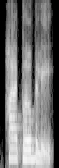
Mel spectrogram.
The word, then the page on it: hyperbole: Indian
